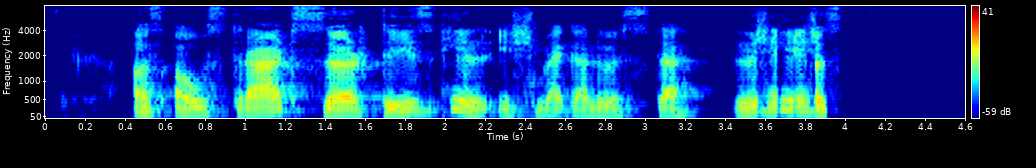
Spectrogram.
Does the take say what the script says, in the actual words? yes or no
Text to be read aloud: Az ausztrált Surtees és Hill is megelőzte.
no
